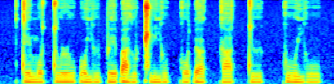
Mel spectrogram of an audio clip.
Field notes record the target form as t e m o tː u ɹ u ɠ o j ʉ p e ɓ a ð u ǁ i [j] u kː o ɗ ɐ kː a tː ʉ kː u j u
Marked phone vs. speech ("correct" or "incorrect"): correct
